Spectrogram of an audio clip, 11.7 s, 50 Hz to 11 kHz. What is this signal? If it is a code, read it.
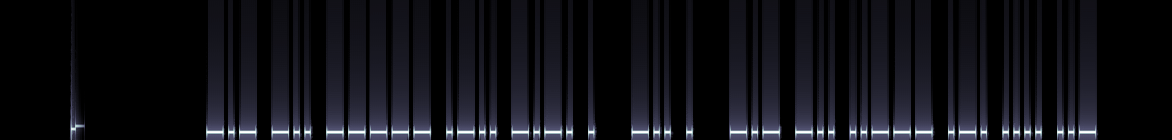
Morse code, heard as a keyed tone, about 22 wpm, 700 Hz. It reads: KD0LCE DE KD2RHU
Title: USA Callsign DE Callsign - 6 Characters - 22wpm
